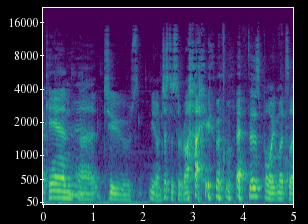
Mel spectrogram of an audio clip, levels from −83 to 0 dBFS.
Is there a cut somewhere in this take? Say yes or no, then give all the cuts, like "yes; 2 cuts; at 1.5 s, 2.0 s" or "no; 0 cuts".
no; 0 cuts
